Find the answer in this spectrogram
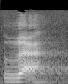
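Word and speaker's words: ذ: Selanjutnya huruf za. Diucapkan dengan menyentuhkan ujung lidah dengan dinding dua gigi seri bagian atas seperti kita mengucapkan huruf tha. Ujung lidah boleh ditampakkan ataupun tidak nampak.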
